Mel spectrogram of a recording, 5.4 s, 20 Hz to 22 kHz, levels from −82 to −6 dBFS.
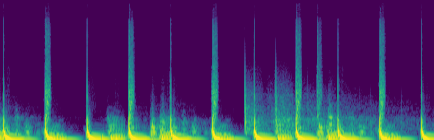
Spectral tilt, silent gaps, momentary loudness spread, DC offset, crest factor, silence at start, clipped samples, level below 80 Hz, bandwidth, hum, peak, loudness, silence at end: -8.5 dB/octave; none; 6 LU; under 0.1%; 12 dB; 0 s; under 0.1%; -12 dBFS; 9.6 kHz; none; 0 dBFS; -15 LUFS; 0 s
